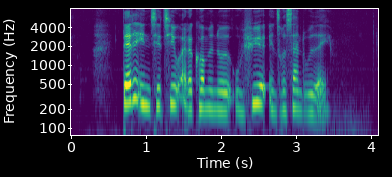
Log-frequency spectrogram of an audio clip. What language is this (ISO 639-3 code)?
dan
